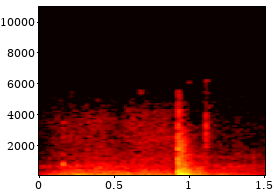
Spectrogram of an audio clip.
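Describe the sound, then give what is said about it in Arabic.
A key turns in a lock and a door opens: a single short, muffled clunk near the middle, faint against low background noise. “بنزيت المفتاح، هنحاول نفتح.”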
